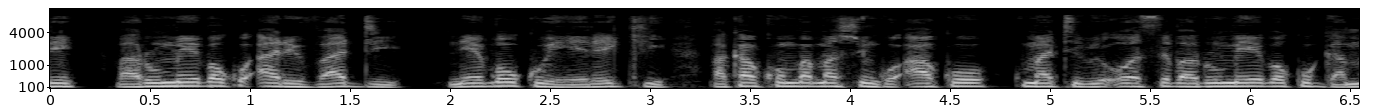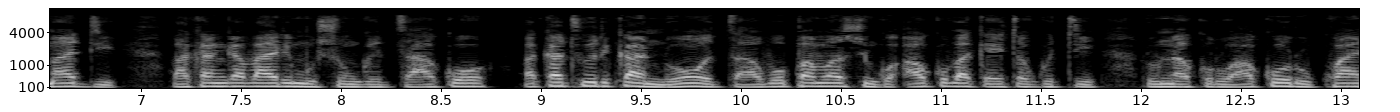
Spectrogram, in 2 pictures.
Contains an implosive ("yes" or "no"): no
